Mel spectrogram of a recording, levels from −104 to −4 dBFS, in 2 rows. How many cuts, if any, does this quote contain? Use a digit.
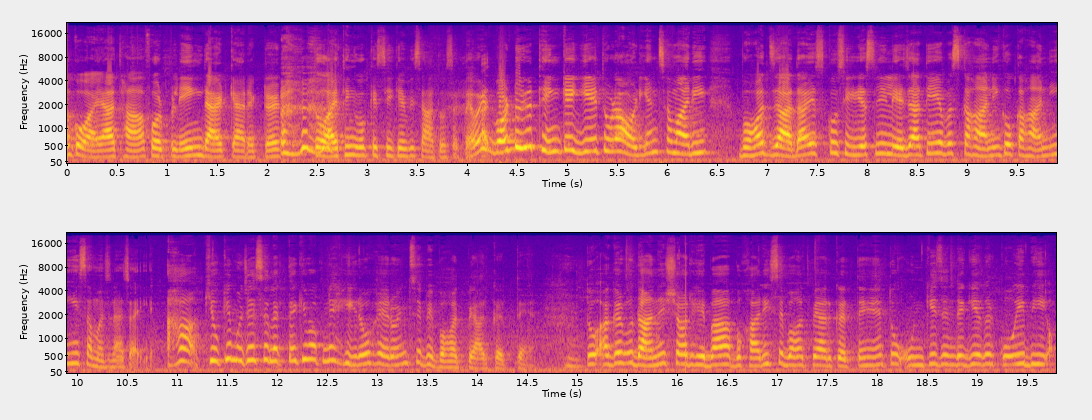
0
